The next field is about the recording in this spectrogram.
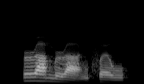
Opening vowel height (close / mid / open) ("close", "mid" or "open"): open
